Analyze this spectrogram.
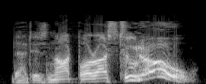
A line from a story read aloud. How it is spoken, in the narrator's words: Michael shouted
